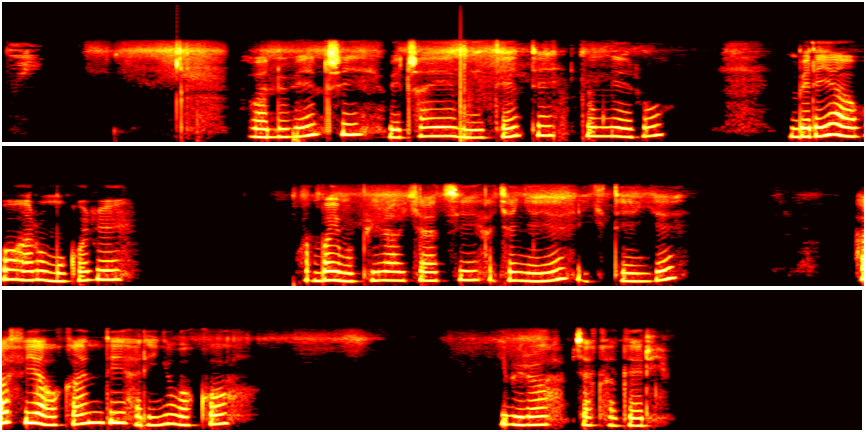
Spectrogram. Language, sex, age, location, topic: Kinyarwanda, female, 18-24, Nyagatare, health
